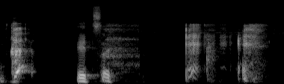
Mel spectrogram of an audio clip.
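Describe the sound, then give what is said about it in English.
A brief hiccup breaks into conversation, a short sharp vocal catch heard among people talking in a tabletop game session. “Bless your hiccup.”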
